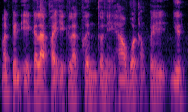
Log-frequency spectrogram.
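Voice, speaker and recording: A man with an Isan accent giving a casual khaen lesson, chatting warmly to viewers as brothers and sisters and sometimes singing melodies in syllables. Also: mid-range voice, racing, husky. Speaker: khaen teacher.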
